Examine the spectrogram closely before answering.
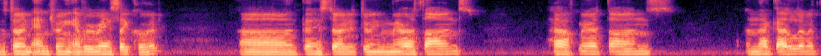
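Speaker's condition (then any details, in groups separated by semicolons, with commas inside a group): ALS; on drug, stronger bite, speaks better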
